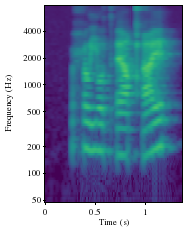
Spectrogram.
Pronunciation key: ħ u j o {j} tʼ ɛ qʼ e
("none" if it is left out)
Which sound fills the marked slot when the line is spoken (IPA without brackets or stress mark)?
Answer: none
